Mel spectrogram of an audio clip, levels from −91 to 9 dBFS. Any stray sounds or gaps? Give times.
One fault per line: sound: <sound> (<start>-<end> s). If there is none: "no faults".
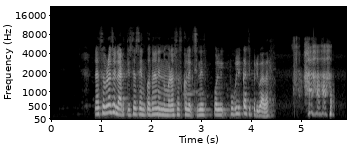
sound: laugh (4.8-5.7 s)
